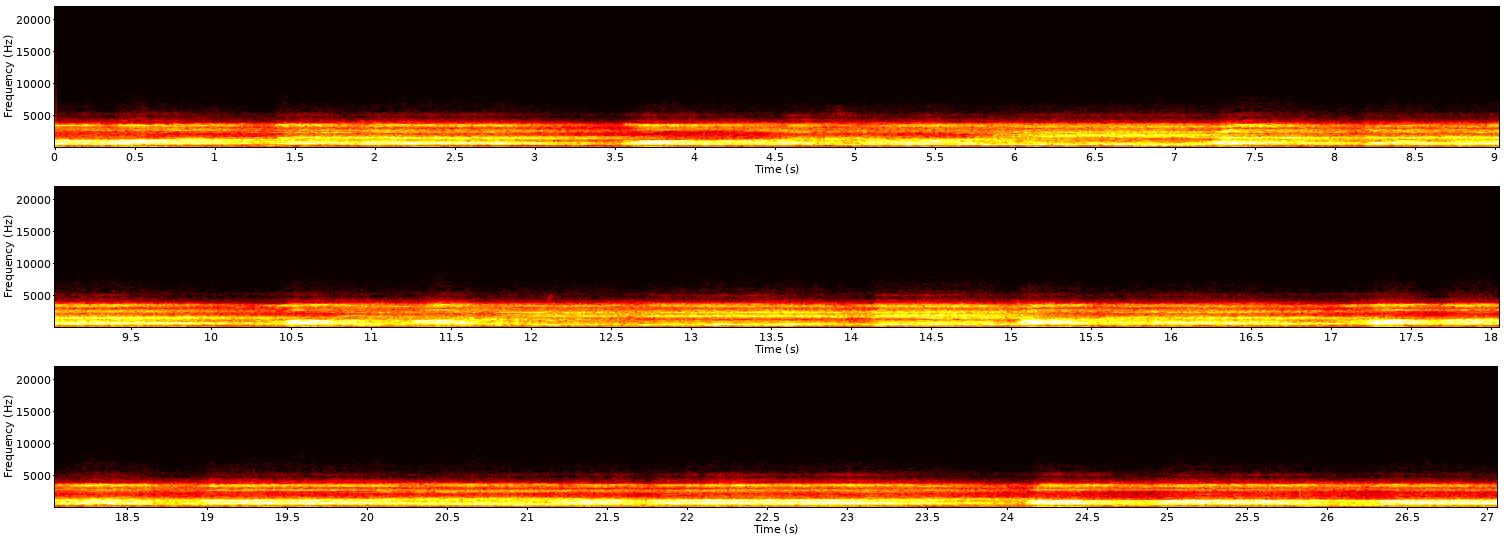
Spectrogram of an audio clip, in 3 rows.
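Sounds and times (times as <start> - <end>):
solo voice chanting religious melody: 0.0 - 27.0.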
